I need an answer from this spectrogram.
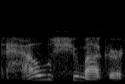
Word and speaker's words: Hal Schumacher: It's entitled, it's the biography of Prince Hal Schumacher. That's the way to pronounce it. Hal Schumacher. His name is Roger Melin.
